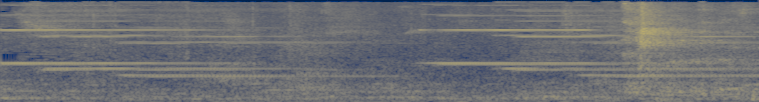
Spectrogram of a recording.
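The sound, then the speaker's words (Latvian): A continuous electric call bell rings steadily throughout in the Saeima parliament, calling deputies to a vote, a sustained metallic tone with faint background murmur, its pitch shifting slightly midway before carrying on. “Lūdzu zvanu.”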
